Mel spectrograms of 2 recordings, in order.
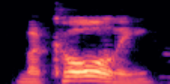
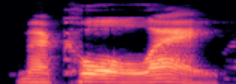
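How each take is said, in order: First: The last syllable sounds like 'lee'. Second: The last syllable sounds like 'lay'. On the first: This is how the family says the name. "is actually not spelt how I just said it" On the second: This is how the spelling suggests the name is said. "It is spelt to be said Macaulay"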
